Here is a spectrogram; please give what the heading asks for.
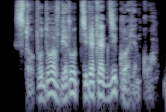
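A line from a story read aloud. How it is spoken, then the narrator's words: Grumbled. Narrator (Russian): буркнул Тимоха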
